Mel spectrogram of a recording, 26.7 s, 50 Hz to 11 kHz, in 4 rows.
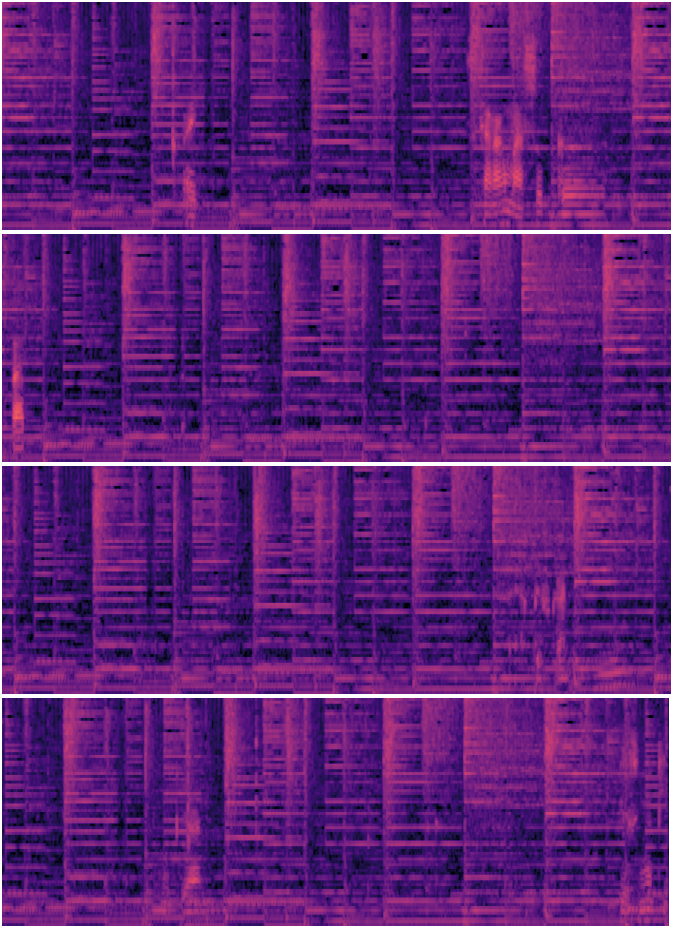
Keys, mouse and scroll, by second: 1.9 ctrl+Return, 3.0 ctrl+i, 4.0 ctrl+b, 8.6 ctrl+e, 9.6-11.1 typing, 11.5 shift+Return, 13.0-16.1 typing, 20.0 click, 22.1 Return, 22.8 Return, 23.8 ctrl+j.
